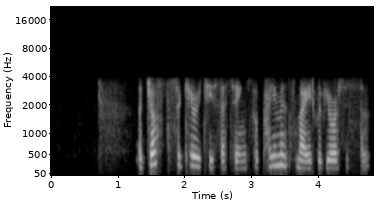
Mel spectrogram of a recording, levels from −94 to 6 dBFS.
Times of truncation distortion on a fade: none

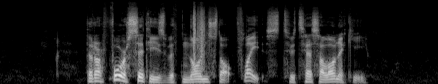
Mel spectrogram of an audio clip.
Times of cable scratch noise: 1.91-2.10

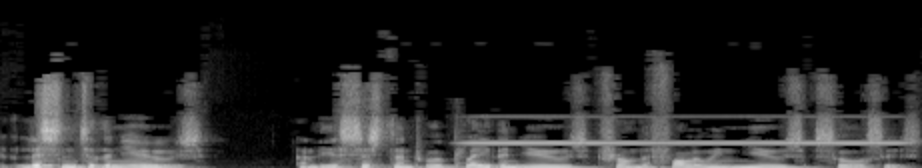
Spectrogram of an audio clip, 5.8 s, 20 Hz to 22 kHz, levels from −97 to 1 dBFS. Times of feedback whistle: 2.78-5.77

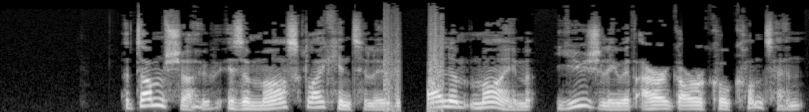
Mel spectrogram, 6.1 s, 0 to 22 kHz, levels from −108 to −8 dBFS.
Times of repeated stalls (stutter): none

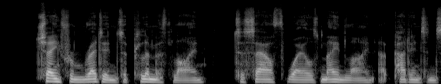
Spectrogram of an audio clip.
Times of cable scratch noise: none

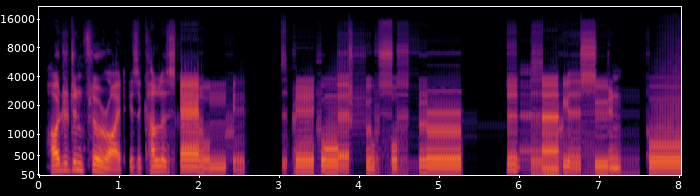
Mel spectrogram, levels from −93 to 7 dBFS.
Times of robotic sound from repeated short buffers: 1.61-8.03

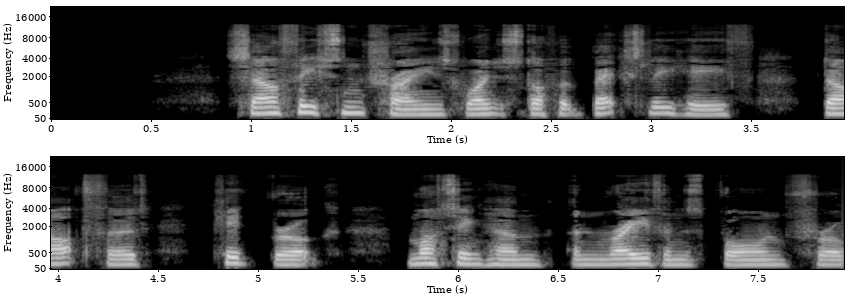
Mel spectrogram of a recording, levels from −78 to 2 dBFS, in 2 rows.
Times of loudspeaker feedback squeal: none

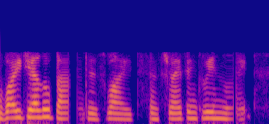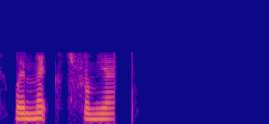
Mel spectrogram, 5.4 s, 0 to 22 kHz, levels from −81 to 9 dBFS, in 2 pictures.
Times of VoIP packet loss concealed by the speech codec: 0.62-0.84, 2.27-2.46, 3.77-4.04

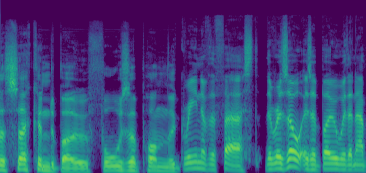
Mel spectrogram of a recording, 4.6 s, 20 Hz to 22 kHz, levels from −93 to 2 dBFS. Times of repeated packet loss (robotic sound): none

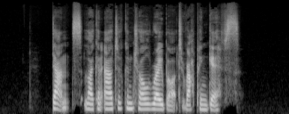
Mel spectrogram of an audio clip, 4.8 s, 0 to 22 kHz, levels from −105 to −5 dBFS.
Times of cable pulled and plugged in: none

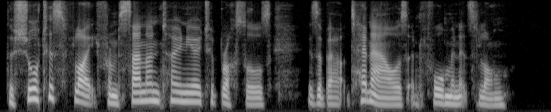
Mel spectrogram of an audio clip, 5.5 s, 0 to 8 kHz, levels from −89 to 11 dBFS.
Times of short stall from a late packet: 0.67-0.71

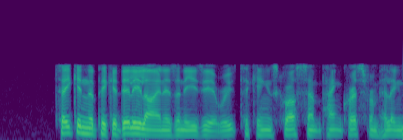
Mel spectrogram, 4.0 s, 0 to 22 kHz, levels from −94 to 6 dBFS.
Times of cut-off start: none

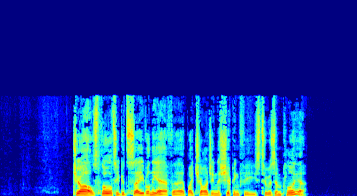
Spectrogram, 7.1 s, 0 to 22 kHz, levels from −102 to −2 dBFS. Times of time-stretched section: none

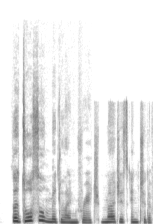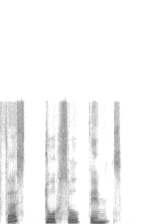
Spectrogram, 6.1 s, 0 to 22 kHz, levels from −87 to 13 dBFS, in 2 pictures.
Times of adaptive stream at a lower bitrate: 1.84-6.13

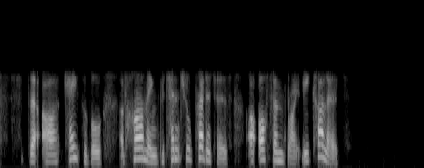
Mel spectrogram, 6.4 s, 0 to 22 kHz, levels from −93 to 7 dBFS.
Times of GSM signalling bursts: none

